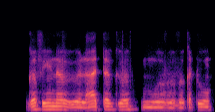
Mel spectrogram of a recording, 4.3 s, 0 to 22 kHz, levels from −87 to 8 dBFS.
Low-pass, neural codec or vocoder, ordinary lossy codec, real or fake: 7.2 kHz; codec, 16 kHz in and 24 kHz out, 1 kbps, XY-Tokenizer; Opus, 16 kbps; fake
